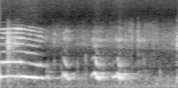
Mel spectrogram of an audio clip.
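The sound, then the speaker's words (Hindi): A woman crying: a drawn-out, wavering wail gives way to several shorter, broken sobs, with no talk. “ओहो, तो तू रोती क्यों है?”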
